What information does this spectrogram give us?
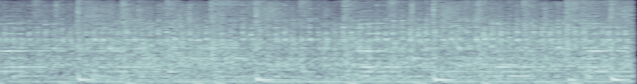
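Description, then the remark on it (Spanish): A car engine idles steadily with a rough, rattling drone and a low knock repeating about once a second, loud and continuous with no voices over it. The car is being left running. “Se va a quedar encendido el carro.”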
